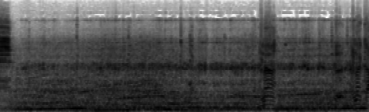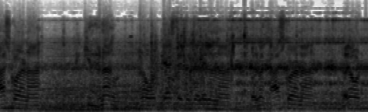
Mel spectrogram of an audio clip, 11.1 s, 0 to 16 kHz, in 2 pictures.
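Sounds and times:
vehicle drone: 0:00.0 - 0:11.0
people speaking: 0:03.9 - 0:04.3, 0:05.0 - 0:11.0.

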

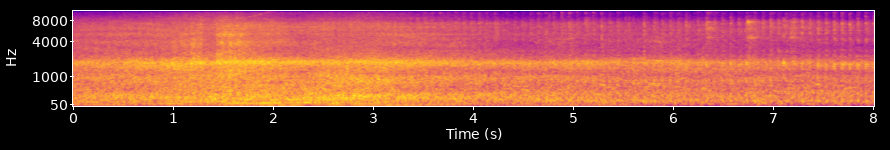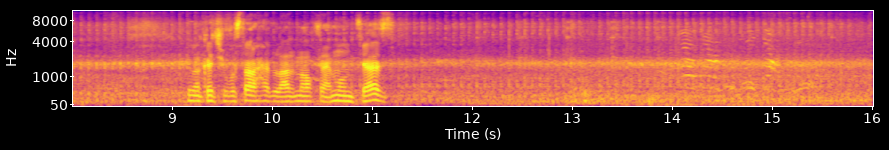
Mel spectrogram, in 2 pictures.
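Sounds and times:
passing vehicle engine and tyres: 0:00.0 - 0:16.0
town street noise: 0:00.0 - 0:16.0.

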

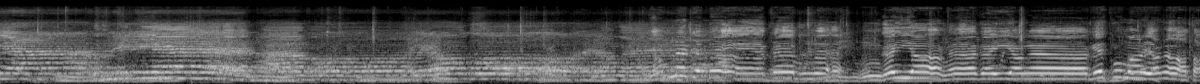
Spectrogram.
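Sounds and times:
women chanting a dance song: 0:00.0 - 0:07.5.

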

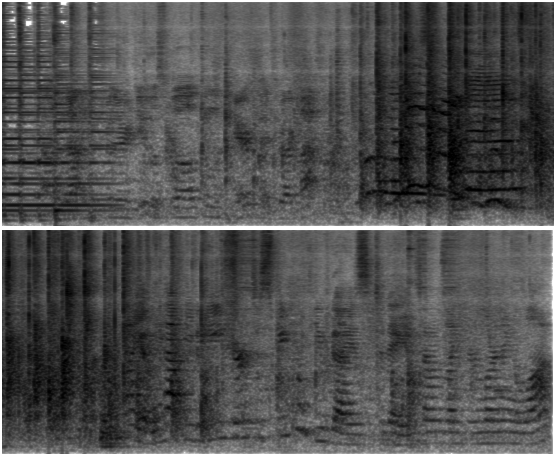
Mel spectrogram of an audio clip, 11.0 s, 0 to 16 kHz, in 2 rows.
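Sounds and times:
children clapping and cheering: 0:03.5 - 0:07.7
children whooping: 0:03.6 - 0:05.4.

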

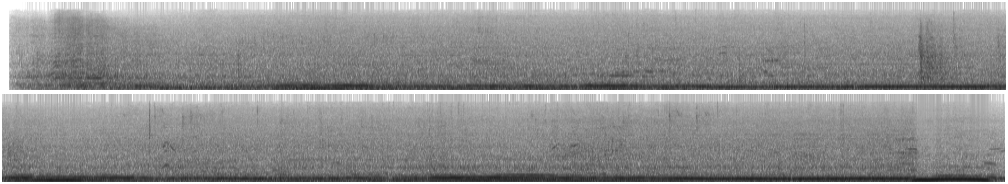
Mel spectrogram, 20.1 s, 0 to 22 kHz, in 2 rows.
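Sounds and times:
sports car engine at low revs: 0:00.1 - 0:20.0.

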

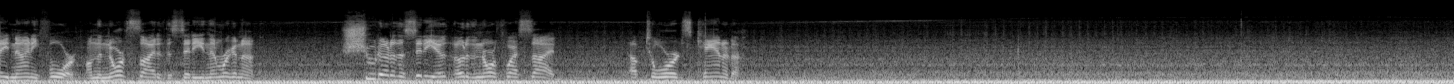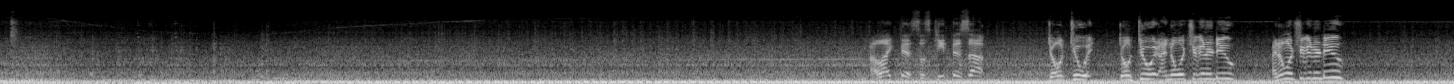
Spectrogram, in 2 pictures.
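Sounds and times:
diesel engine drone in cab: 0:00.0 - 0:29.0
road noise: 0:00.0 - 0:29.0.

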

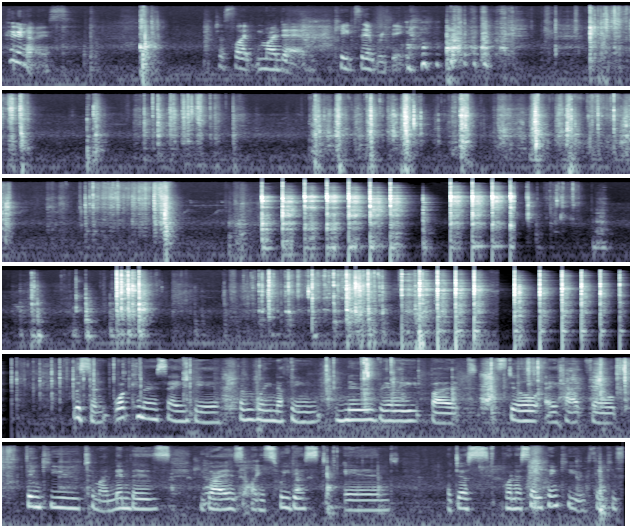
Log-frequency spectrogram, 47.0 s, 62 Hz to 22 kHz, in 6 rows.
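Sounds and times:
metal scraping on wood: 0:03.5 - 0:04.9, 0:31.6 - 0:40.5
hammer striking pry bar: 0:19.0 - 0:22.2, 0:28.6 - 0:31.6.

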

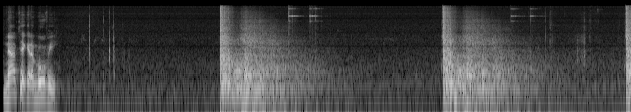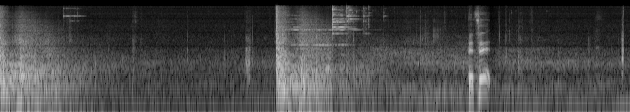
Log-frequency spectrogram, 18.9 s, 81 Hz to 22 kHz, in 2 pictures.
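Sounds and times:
rifle shots echoing: 0:03.3 - 0:05.0, 0:06.6 - 0:08.1, 0:09.4 - 0:11.0, 0:13.6 - 0:14.5.

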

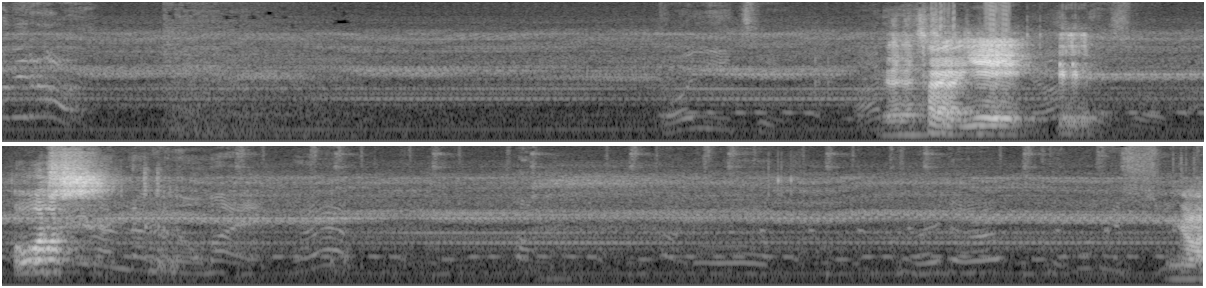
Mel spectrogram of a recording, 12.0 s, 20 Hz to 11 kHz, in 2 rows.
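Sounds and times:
faint wavering voices: 0:01.6 - 0:12.0.

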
